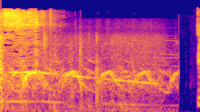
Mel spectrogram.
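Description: Police car sirens wailing and yelping over road noise, fading down and then cutting off suddenly just before the end.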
